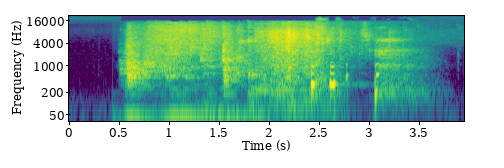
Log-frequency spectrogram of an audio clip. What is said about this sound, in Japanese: さあ、もう一回お湯をかけましょう。一回じゃさすがに泡は落ちないから。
